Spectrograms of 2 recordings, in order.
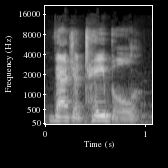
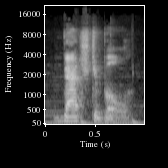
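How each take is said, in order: First: The ending is said like the word table. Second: The ending is not said like the word table. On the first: The speaker calls it wrong. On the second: The speaker calls it right.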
